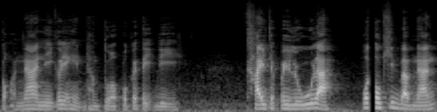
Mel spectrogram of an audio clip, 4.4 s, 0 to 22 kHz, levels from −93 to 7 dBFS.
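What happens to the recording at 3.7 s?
At 3.68 s the sound cuts out and stays silent until 3.74 s, a hole of about 58 ms. The speech then resumes mid-flow, skipped ahead as if it had kept playing through the gap. This is a Bluetooth dropout, likely caused by audio packets arriving too late at the headphones and being discarded. The output goes silent until good packets return. A gap this long fits about four lost packets.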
